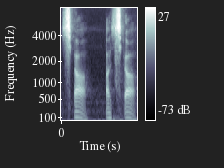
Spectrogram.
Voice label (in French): Fricative post-alvéolaire palatalisée éjective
